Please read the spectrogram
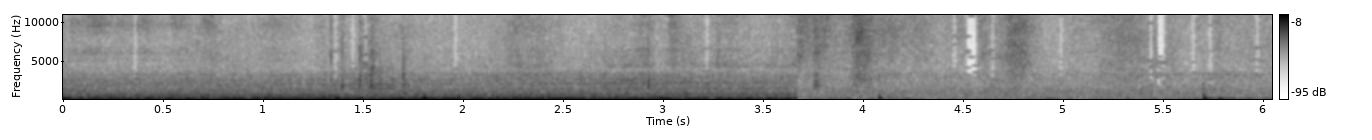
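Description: Wind buffeting the microphone outdoors, a loud low rumble that cuts off abruptly a little past halfway. After it comes quiet open-air background with a few faint knocks.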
